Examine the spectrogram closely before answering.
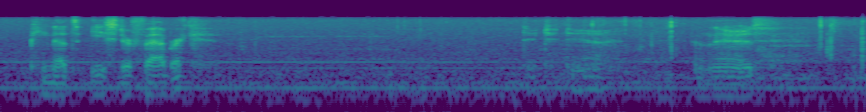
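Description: A man speaks briefly close by.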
